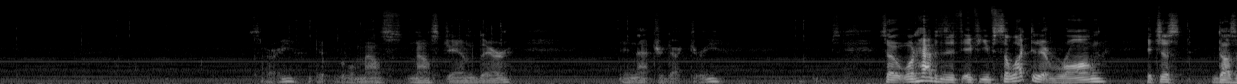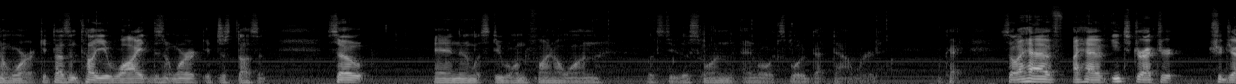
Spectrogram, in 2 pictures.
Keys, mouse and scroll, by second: 1.2 ctrl+click, 3.0 ctrl+click, 3.7 ctrl+click, 4.7 ctrl+click, 6.2 click, 7.9 click, 8.5 middle click, 9.9 ctrl+click, 11.5 ctrl+click, 13.2 click, 15.6-16.6 middle drag, 17.0 middle click, 18.3 click, 18.9 click, 19.8 ctrl+click, 21.2 click, 21.8-22.9 middle drag, 23.4-24.1 middle drag.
